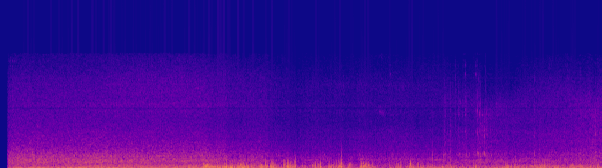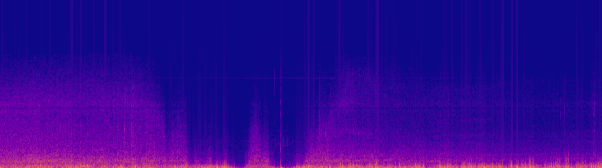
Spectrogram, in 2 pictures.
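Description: Wind blows hard across the outdoors, rumbling and gusting.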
